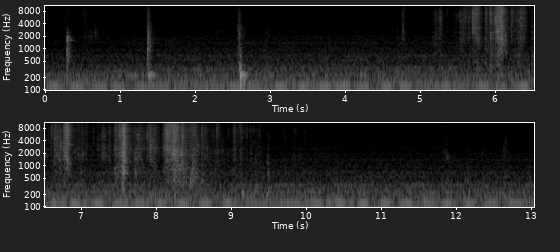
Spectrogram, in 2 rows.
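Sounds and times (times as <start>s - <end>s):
low steady hum: 0.0s - 13.0s
foil wrapper crinkling: 5.2s - 10.0s.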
